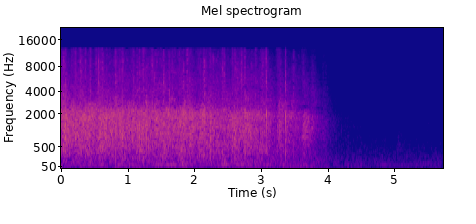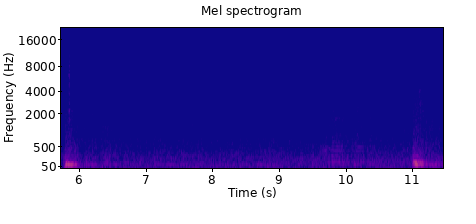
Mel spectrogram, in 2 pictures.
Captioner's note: applause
